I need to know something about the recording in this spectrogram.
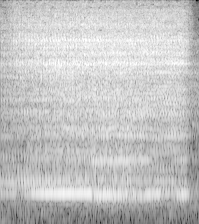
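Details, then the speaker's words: Skew chisel on a wood lathe turning a leg between centers: a thin, steady high squeal over the rasping cut as a deeper pass loads the bevel hard; lighter cuts sound different. "Uh but that's because I'm taking a deeper cut and trying to get rid of wood and it's putting a lot of force on the bevel. And it I can make it louder."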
